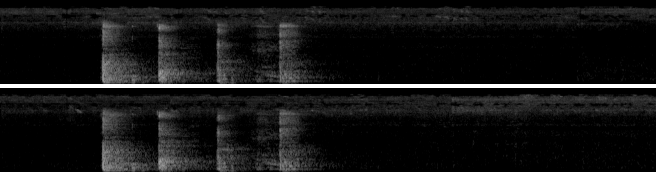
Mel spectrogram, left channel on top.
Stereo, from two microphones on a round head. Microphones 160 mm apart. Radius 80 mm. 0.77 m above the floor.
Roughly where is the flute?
No flute in this recording.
